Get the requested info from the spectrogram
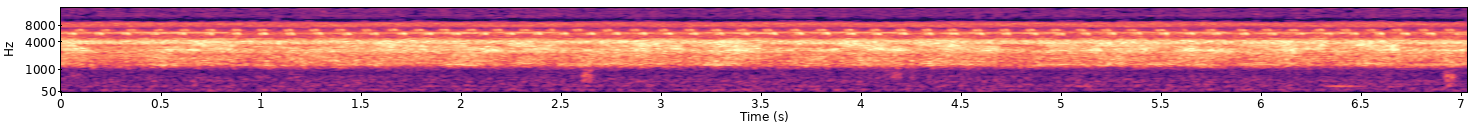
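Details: Insects keep up a dense shrill drone with quick regular pulsing overtones, unchanging in level, while faint low short notes surface now and then beneath.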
